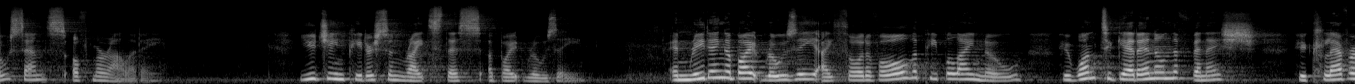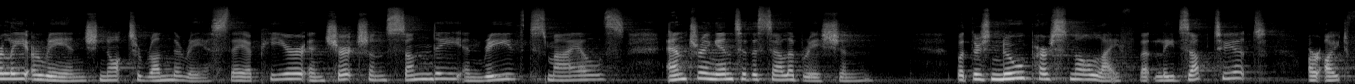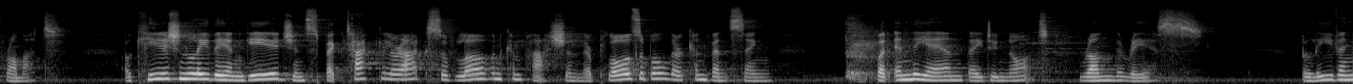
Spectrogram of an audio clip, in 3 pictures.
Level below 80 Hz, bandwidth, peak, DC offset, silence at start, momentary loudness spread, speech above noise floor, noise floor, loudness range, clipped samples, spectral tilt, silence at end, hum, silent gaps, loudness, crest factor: -70 dBFS; 15.5 kHz; -6 dBFS; under 0.1%; 0 s; 15 LU; 35 dB; -58 dBFS; 7 LU; under 0.1%; -5 dB/octave; 0 s; none; none; -24 LUFS; 18 dB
